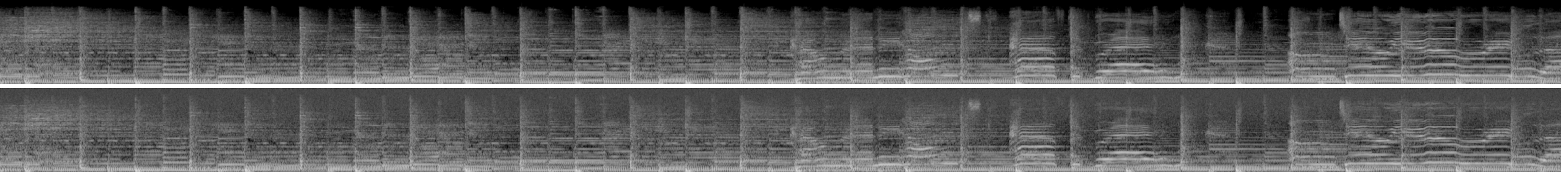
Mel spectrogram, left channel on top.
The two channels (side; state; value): right; noise; hiss, 12 dB below the sound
